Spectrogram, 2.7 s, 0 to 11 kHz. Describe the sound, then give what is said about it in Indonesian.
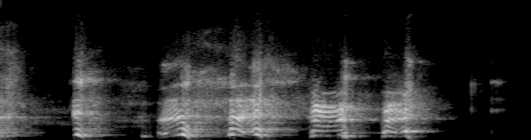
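A voice acts out a run of about five harsh, breathy coughs in quick succession, as a symptom of COVID-19, fairly loud, trailing off into quiet at the end. “Ketika aku datang, aku akan membuat sesak nafas, batuk,”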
